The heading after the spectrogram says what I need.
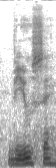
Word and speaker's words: Viruse: Virus here, or Viruse, like it should be pronounced, but...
